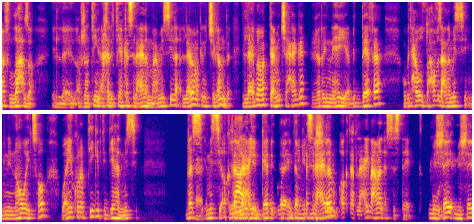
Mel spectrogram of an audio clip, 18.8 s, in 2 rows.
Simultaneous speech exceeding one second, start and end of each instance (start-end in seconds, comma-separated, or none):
13.3-16.1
